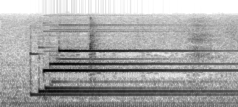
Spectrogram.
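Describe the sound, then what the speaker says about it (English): Bright chime rings once, its several tones struck in quick succession and then left to ring out and slowly fade, heard alone in a quiet room. "There's a chime coming."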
